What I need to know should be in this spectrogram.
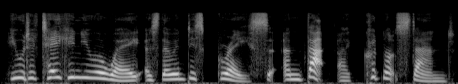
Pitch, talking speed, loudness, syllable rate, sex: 230 Hz, 210 wpm, -20 LUFS, 5.0 syllables/s, female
